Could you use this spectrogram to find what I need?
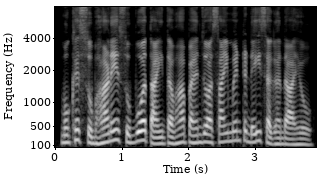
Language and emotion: Sindhi, neutral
